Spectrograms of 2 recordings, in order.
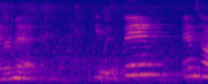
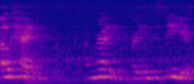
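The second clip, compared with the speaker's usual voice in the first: soft earnest lover; 3 semitones lower, 8 dB quieter, faster than usual. Acted. Lover's reply, voiced softly.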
